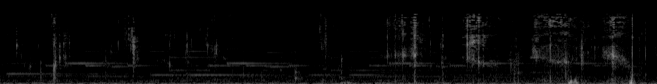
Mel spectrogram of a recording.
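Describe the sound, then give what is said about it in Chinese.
Crisp crunching and chewing of winter jujubes, with many irregular wet, crackling bites and mouth sounds, quiet and with no talk, growing busier toward the end. “我才没有偷吃呢，我在吃冬枣啊”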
